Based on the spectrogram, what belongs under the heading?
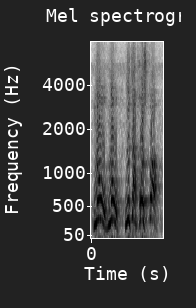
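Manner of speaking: very high, loud panicked shriek; screaming in horror at the leper; terrified scream. Acted. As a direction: shriek to keep him away. Leper approaching him.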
